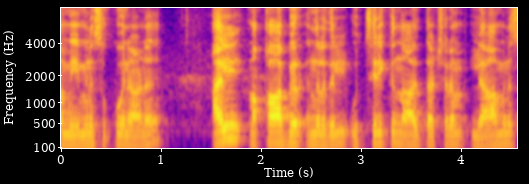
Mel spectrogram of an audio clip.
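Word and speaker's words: المقابر: മക്കാബിർ എന്നുള്ളതിൻ്റെ അവസാനത്തെ ആ റാഇന് സുക്കൂനിട്ടിട്ട് നിർത്തുക. അങ്ങനെ നിർത്തുമ്പോൾ തൊട്ട് മുമ്പത്തെ അക്ഷരത്തിന് കെസറായതുകൊണ്ട് രി എന്നുള്ള ഉച്ചാരണം കൊടുക്കുക. മക്കാബിർ മക്കാബിർ, റ് എന്നുള്ളതിന് പകരം രി എന്നുള്ള ഉച്ചാരണം കൊടുക്കുക.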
